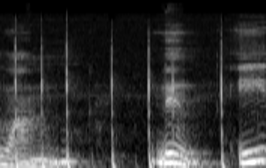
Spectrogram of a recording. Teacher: 왕릉은 앞에 나와 있는 이 이응 받침 때문에 뒤에 있는 리을이 니은으로 바뀌죠. 그래서 왕능이 되겠습니다.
